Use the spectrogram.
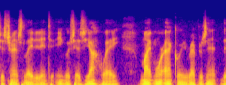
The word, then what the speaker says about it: Yahweh: In order to preserve the approximate original Hebrew of pronunciation, however, English spelling uses the initial Y, and for the third consonant uses W, a letter unknown in Latin, thus producing the form Yahweh.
